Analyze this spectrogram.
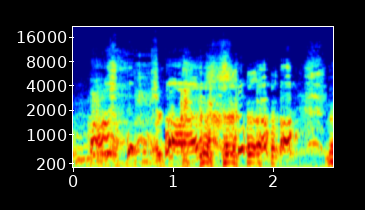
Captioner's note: laughter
